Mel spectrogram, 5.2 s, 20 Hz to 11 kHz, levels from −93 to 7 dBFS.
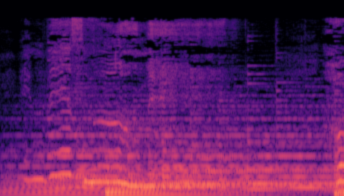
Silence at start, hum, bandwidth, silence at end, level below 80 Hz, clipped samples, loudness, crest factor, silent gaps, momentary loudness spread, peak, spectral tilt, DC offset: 0 s; none; 8.4 kHz; 0 s; -36 dBFS; under 0.1%; -27 LUFS; 16 dB; none; 9 LU; -10 dBFS; -7.5 dB/octave; under 0.1%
